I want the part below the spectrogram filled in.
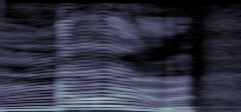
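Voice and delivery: high, loud, panicked cry.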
